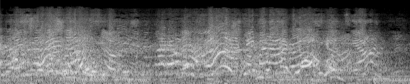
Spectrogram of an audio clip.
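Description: Several voices talking over one another at once in a loud, continuous babble.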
